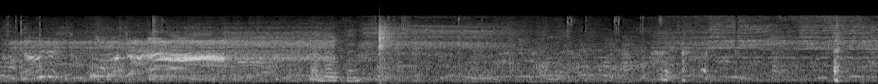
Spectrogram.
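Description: Background voices and electronic arcade-machine music. There is a loud, high-pitched sound about a second and a half in, and a single sharp click a little before the middle.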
